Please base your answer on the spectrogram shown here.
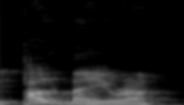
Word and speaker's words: Palmyra: Palmaira, perché c'è la Y in mezzo. Okay. Palmaira. No, Palmira. No, non si legge Ai, quindi no. Palmaira. No, questo già parte con un menus incredibile. Bassiamo il volume perché è un pochino dei bong incredibili. Direi aiuto. Ok. Sempre dal mixer facciamo, va là. Palmaira, vieni al 30. Facciamo 39%, ok. Le mie orecchie, pensassi le mie. Cosa? Dammi qua. Allora, questa qui è la pronuncia giusta di Palmaira.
